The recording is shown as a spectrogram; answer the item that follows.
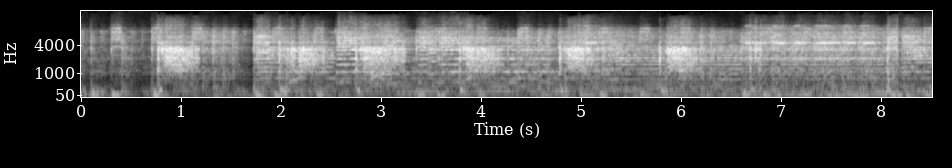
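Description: Dramatic film background score with a loud, sharp whip-like hit about once a second: the dubbed punch-and-swish sound effects of a fight scene.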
